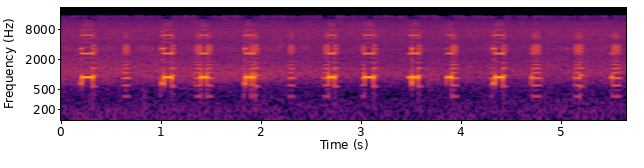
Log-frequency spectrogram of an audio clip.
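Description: Minelab CTX 3030 metal detector sounding short target tones, about two or three a second, as the coil is swung back and forth over a target; the last few beeps are fainter.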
